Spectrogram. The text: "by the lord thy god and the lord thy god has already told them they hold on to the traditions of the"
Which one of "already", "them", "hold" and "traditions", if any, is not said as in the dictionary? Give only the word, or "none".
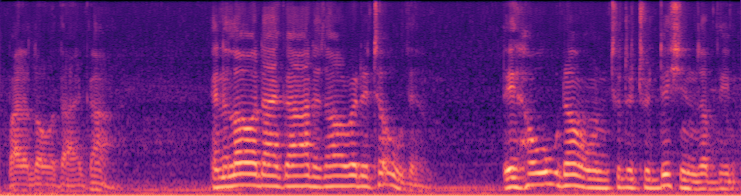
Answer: none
